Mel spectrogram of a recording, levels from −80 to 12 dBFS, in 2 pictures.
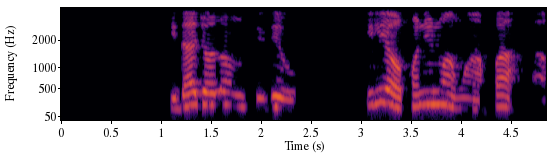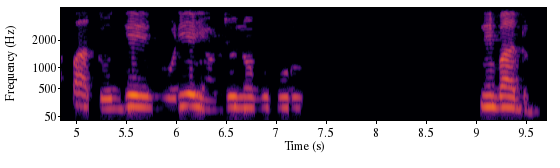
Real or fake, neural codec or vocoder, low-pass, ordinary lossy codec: real; none; 3.6 kHz; none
